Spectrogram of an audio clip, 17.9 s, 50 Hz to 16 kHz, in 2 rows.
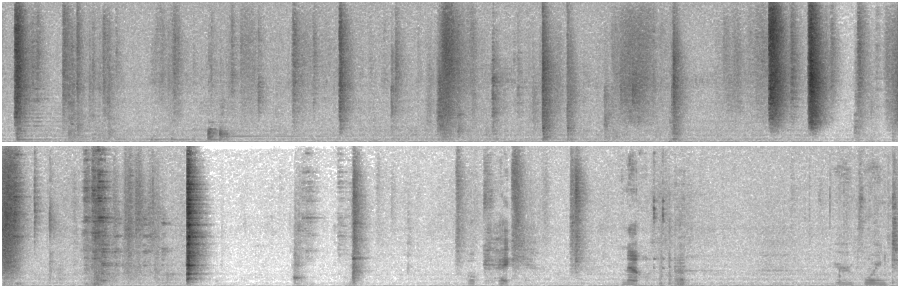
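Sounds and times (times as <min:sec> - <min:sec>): dishes clattering: 0:00.0 - 0:06.2, 0:09.8 - 0:11.1, 0:15.3 - 0:15.9
steady low hum: 0:00.0 - 0:17.9.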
